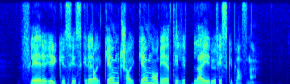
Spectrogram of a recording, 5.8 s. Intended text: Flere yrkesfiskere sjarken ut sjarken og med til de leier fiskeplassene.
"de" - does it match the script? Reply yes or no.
yes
